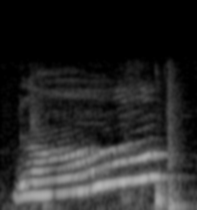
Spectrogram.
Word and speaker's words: blanc: Blanc. White. Blanc is like blank because it's spelled blank with a C.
